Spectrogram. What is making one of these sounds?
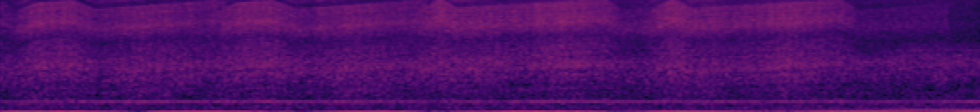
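A bus engine hums steadily at idle.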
